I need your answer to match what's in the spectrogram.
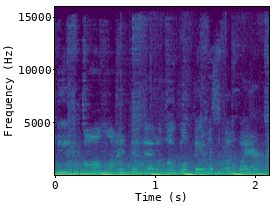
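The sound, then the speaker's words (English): A steady low rumble of a car interior on the move, with road noise droning throughout and muffled, indistinct voices murmuring faintly underneath. “I'm going to try to do this without crashing my car.”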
